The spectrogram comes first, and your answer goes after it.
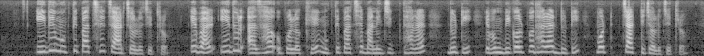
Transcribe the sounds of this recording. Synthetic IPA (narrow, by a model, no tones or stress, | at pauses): id̪imukt̪ipatːɕʰet͡ɕaɾt͡ɕɔlotːɕit̪ːɾo̰ | ebaɾid̪ulad͡ʑɦaʔupolokʰːemuk̚t̪ipatːɕʰebanid͡ʑik̚d̪ʱaɾaɾ | d̪uʈi | eboŋbikolpod̪ʱaɾaɾd̪uʈi | moʈt͡ɕaɾʈit͡ɕɔlot̪ːɕit̪ːɾo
